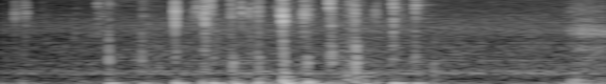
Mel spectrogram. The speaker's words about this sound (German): Du tippest wieder was auf der Tastatur?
